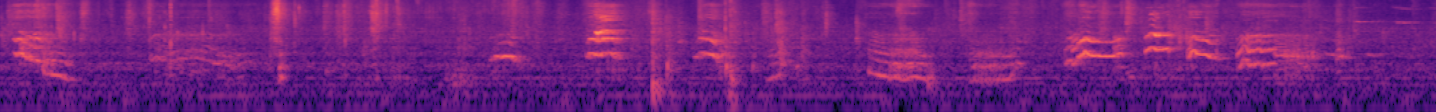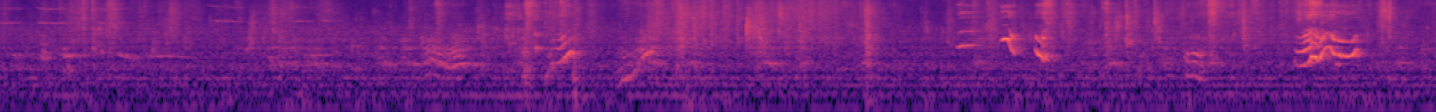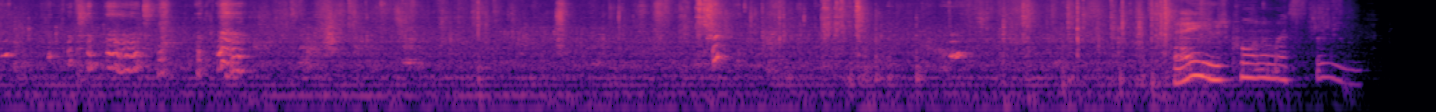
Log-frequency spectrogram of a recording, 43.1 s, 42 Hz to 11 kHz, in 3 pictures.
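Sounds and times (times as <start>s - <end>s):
puppies whining and yipping: 0.0s - 2.7s, 4.9s - 7.9s, 8.7s - 21.2s, 23.8s - 31.4s, 35.6s - 36.3s, 38.0s - 38.6s.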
